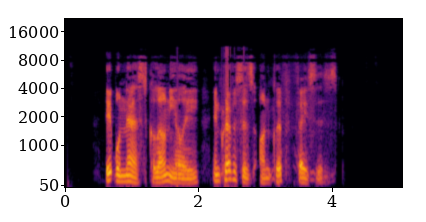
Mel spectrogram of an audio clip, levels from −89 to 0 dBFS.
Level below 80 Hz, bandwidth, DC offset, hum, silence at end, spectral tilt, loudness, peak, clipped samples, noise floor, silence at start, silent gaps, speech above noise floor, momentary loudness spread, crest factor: -56 dBFS; 11.5 kHz; under 0.1%; none; 1 s; -4 dB/octave; -20 LUFS; -2 dBFS; under 0.1%; -82 dBFS; 0.6 s; none; 62 dB; 12 LU; 20 dB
